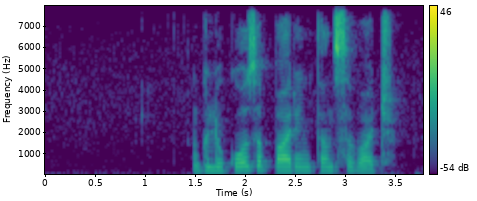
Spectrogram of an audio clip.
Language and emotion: Russian, neutral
